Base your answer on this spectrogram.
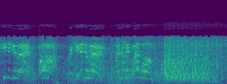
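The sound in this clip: A machine-gun burst in a radio drama battle scene of fog-bound foxhole fighting against advancing Nazi troops: shouting voices give way to a loud, rapid, sustained rattle of gunfire.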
